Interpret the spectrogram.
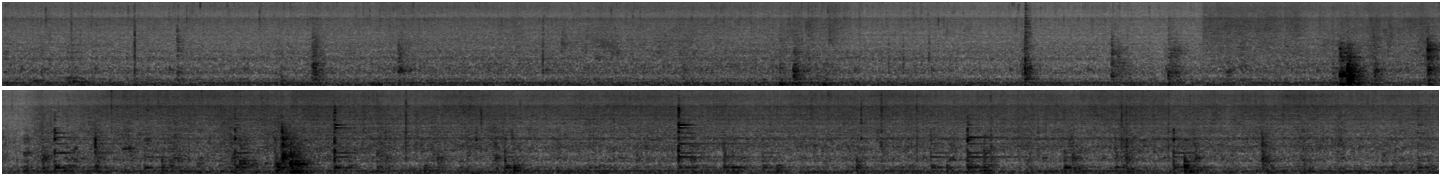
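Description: Chopped onion and garlic frying in oil in a nonstick pot, stirred with a wooden spatula that scrapes and knocks against the pan. The sizzle grows louder about halfway through, once tomato paste goes into the hot pan, with a few sharp knocks loudest around then.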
